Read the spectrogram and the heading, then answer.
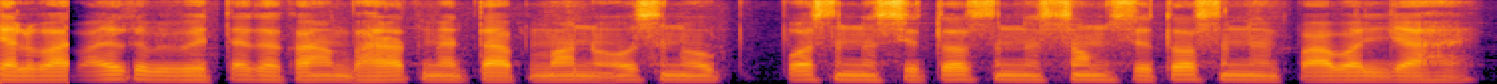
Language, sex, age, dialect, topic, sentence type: Magahi, male, 25-30, Southern, agriculture, statement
